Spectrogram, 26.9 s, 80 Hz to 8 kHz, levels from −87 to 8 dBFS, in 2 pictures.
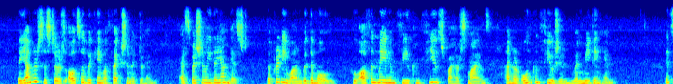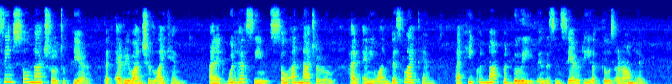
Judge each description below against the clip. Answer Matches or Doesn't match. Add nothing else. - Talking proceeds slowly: Doesn't match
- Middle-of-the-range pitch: Doesn't match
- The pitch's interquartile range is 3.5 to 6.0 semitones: Matches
